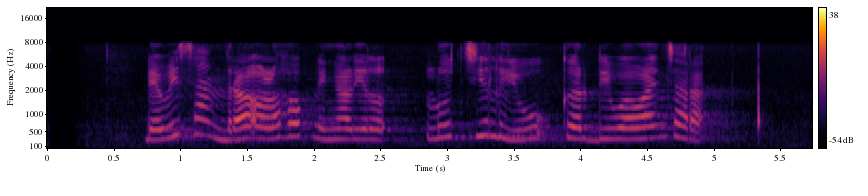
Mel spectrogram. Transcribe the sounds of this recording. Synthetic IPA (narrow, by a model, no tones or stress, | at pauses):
dɛwisand̪ɾaɔlɔɦɔk̚niŋalilut͡ʃiliukɨrdiwawaɲt͡ʃaɾa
